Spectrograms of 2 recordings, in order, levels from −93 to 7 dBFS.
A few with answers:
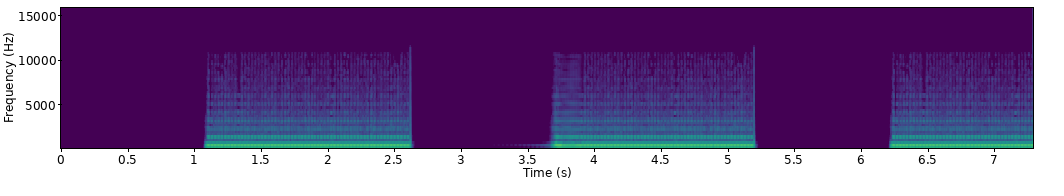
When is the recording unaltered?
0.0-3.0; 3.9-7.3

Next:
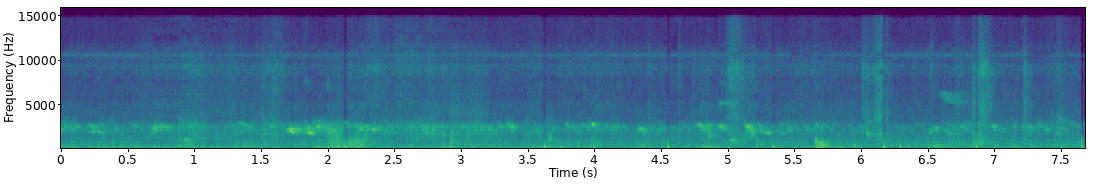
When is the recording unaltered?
0.0-0.6; 1.3-2.5; 3.2-7.7

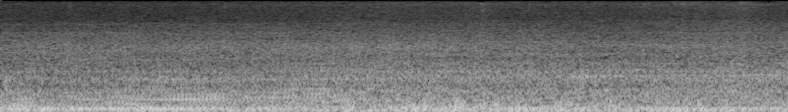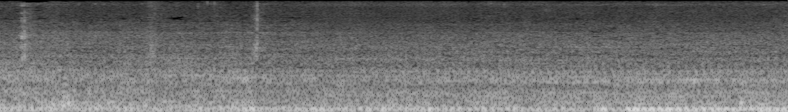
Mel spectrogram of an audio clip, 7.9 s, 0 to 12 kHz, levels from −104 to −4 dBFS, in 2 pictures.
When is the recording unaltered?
0.0-5.5; 6.1-7.9

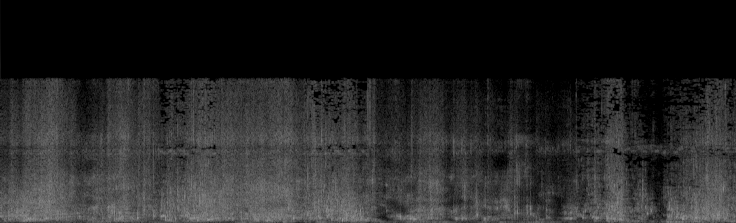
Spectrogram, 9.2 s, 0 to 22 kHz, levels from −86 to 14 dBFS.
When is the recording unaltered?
2.0-2.7; 3.8-4.6; 7.2-9.2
